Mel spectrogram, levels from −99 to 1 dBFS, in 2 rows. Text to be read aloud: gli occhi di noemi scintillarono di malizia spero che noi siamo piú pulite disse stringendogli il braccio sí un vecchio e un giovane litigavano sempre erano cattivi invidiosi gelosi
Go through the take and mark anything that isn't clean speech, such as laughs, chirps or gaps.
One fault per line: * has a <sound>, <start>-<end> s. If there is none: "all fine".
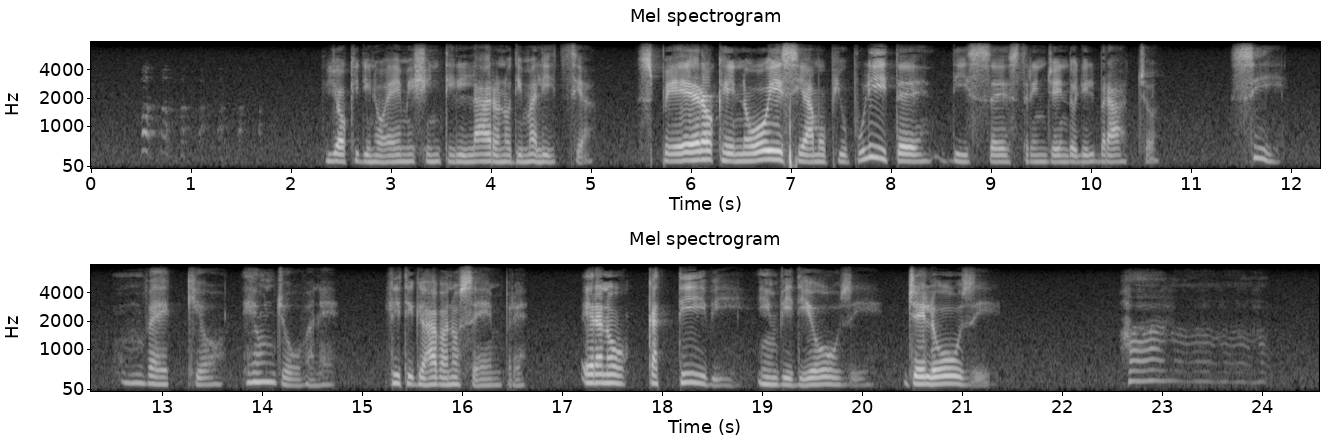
* has a laugh, 0.5-1.7 s
* has a laugh, 22.6-24.1 s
